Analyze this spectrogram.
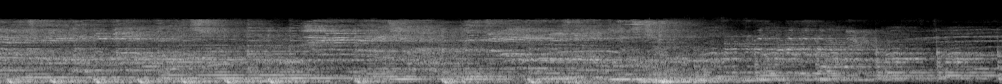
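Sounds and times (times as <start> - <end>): loud dance music: 0.0 - 10.0.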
